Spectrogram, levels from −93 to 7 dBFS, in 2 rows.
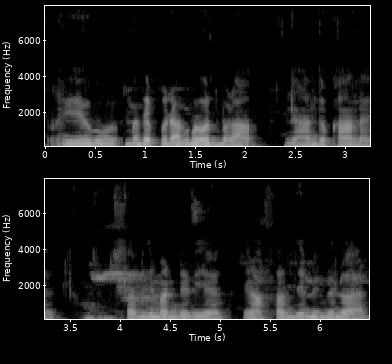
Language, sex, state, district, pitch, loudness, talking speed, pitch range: Maithili, male, Bihar, Madhepura, 125 Hz, -36 LUFS, 175 wpm, 120-125 Hz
